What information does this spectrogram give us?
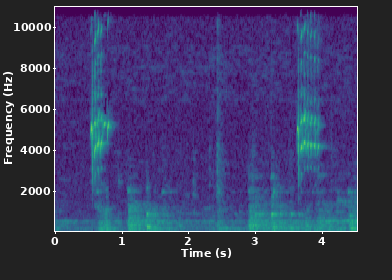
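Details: Red-fronted serin warming up its voice among other birds: two loud, brief, high twittering bursts about three seconds apart, with shuffling low noises between them.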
